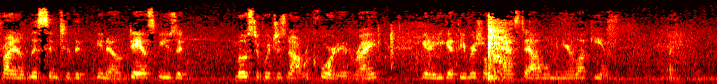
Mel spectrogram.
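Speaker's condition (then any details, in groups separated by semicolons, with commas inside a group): No condition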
